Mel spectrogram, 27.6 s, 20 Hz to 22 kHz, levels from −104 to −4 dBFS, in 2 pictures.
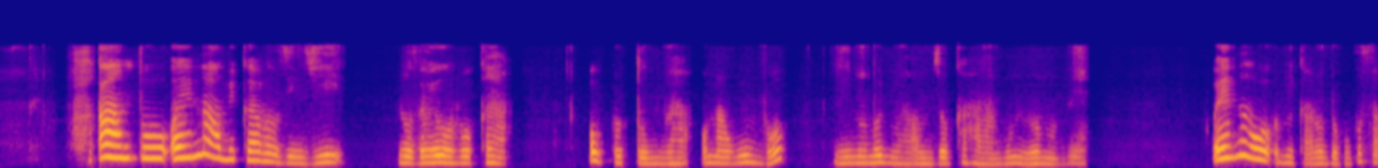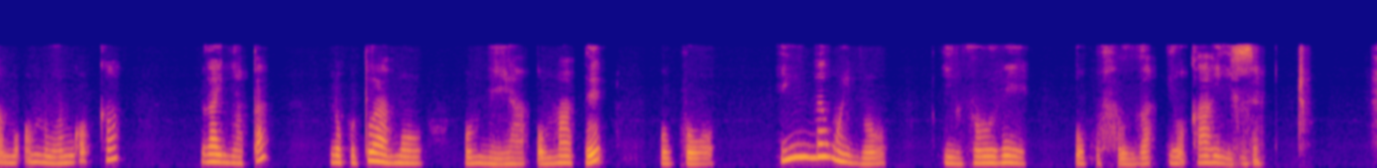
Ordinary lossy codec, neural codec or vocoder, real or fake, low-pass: AAC, 32 kbps; autoencoder, 22.05 kHz, a latent of 192 numbers a frame, VITS, trained on one speaker; fake; 7.2 kHz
